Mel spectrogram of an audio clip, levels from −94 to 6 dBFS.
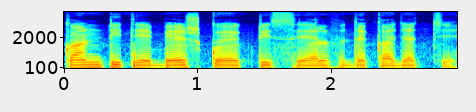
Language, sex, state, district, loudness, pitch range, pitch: Bengali, male, Assam, Hailakandi, -18 LUFS, 115-125 Hz, 120 Hz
